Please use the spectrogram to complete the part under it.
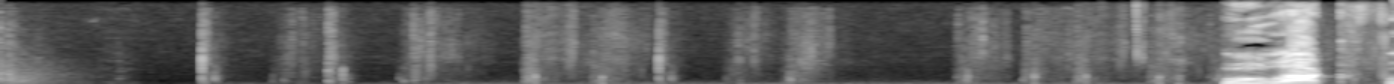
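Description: Footsteps tap on a stone floor.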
